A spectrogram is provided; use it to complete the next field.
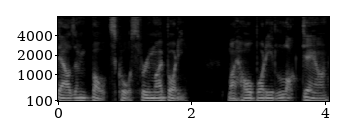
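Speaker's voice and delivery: plain reading voice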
